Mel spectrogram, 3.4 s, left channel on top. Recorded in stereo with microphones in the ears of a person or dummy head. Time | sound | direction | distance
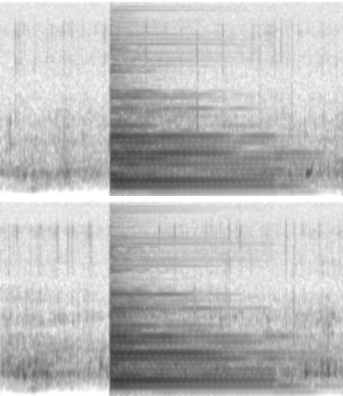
1.1 | a guitar | 35° right (ahead or behind) | 0.6 m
